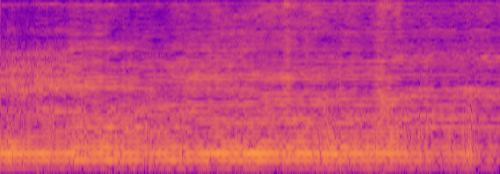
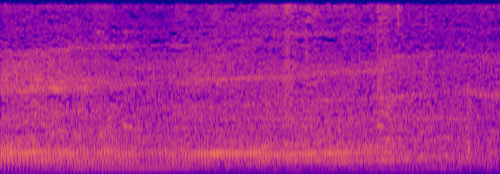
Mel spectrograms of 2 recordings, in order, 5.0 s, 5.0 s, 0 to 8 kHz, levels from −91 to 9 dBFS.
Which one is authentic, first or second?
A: second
